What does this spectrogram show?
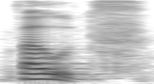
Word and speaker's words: Voatz: I think it's pronounced votes. Okay, the No, it's VOTES spelled program for oddly.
